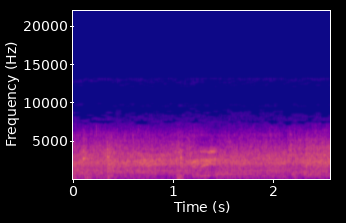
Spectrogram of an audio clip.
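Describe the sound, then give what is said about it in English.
Thrusters firing on a vehicle built to bore toward the Earth's core, a radio drama sound effect: a steady, loud hissing roar with faint warbling tones running through it. “Thruster's activating now. Steadying the throttles.”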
